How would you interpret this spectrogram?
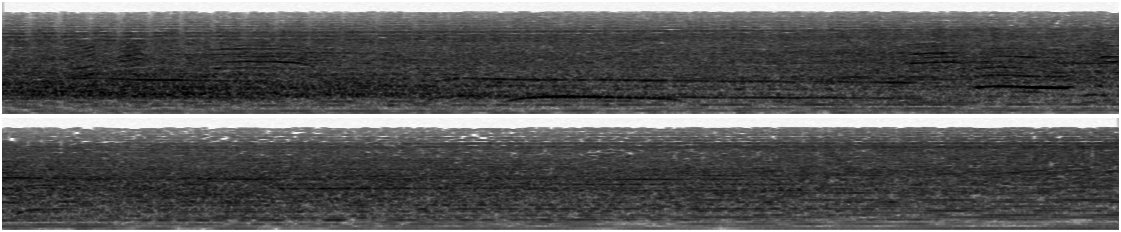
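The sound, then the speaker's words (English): A huge festival crowd at Tomorrowland, urged on by Steve Aoki, screams and cheers in a sustained, loud roar, with shrill individual shouts rising above a steady low hum for the whole stretch. “Everybody fucking scream!”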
